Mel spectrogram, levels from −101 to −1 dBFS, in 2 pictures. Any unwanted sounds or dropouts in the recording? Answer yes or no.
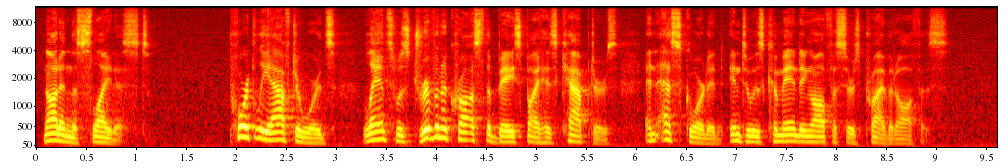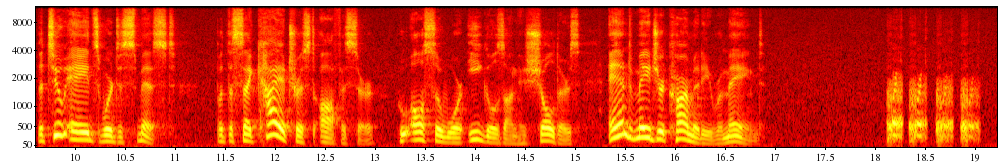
yes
